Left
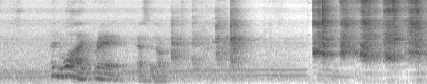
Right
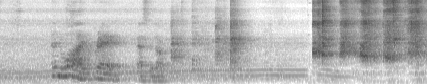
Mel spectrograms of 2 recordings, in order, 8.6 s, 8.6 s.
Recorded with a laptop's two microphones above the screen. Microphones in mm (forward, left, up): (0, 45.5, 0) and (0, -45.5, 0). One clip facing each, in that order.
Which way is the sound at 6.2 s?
55° right (ahead or behind).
